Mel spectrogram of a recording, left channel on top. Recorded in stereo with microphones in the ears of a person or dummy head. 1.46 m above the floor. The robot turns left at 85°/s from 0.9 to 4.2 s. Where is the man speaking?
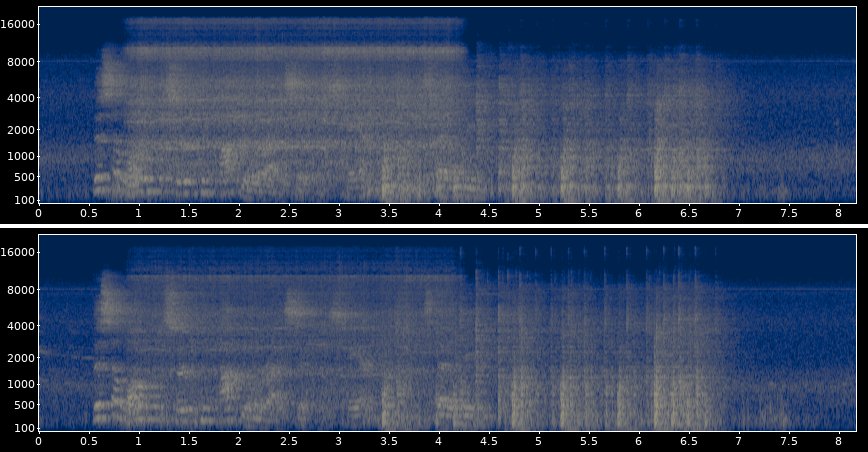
100° right, 2 m; by 4.4 s 20° right, 2 m.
